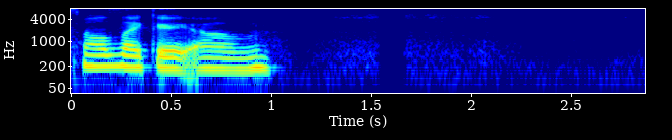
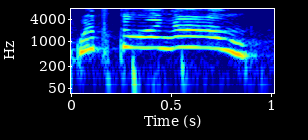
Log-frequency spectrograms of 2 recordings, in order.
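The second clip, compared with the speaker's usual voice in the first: very high, soft voice for the cat; 6 dB quieter, slower than usual. Pretend. Voicing her anxious cat, very high and soft. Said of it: "He's like".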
